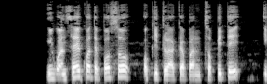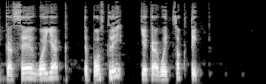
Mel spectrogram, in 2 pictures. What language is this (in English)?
Orizaba Nahuatl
